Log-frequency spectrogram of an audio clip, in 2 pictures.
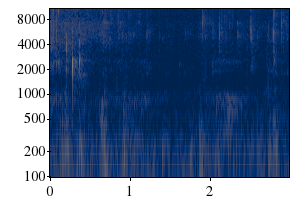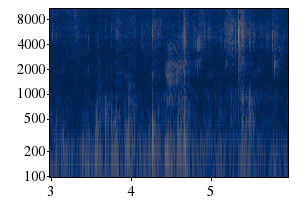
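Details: Two pet dogs, a Maltese and a long-haired Chihuahua, indoors eating dog chews on the weekend: steady gnawing and crunching with irregular sharp bites and clicks, low thumps throughout.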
